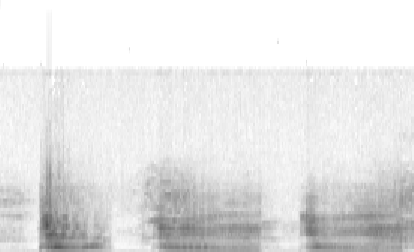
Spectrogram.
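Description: Sheep bleating three times in a row, each call long and wavering with a rich harmonic tone, loud with short pauses between them.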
